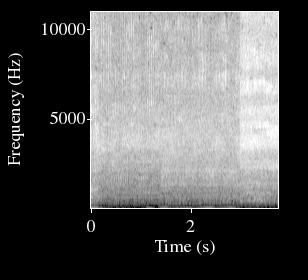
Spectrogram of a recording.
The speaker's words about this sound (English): What is essentially a beefed up handheld massager is doing some serious work to your muscles. Take a listen to it in action. Actually, that's a jackhammer. Here's the actual Theragun.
